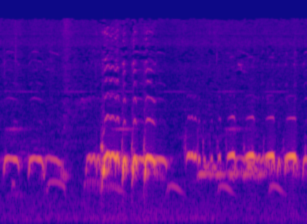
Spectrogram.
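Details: Female zebra dove, a local bird, calling to a male. Soft rolling coos near one pitch repeat in short trilled bursts, with a louder, denser burst of rapid notes in the middle and another run near the end.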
